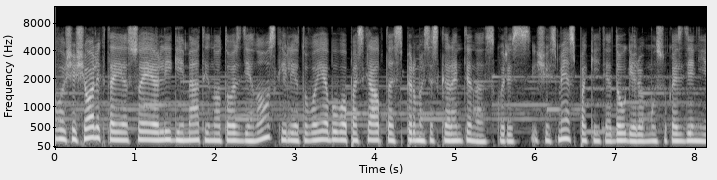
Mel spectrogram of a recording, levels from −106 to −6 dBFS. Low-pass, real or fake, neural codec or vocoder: 7.2 kHz; real; none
